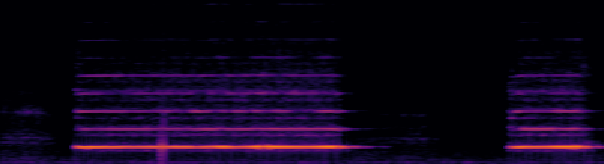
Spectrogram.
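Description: A tin whistle sounds one clear, steady D note, rich and rough, held for nearly two seconds, then the same note returns briefly after a short pause.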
